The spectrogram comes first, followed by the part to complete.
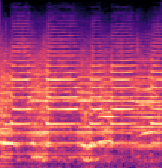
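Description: Several spectators' handheld air horns blowing at once, a loud chorus of overlapping held tones, some sliding in pitch.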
